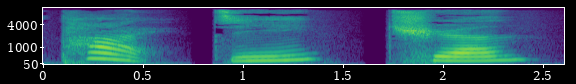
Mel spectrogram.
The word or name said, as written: tai4ji2quan2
